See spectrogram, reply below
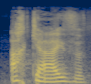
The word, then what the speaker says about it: Archive: Alors je pense qu'on prononce Archive ou Archive, je ne sais pas trop. Comment tu dis toi? – Archive. Archive à la française.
